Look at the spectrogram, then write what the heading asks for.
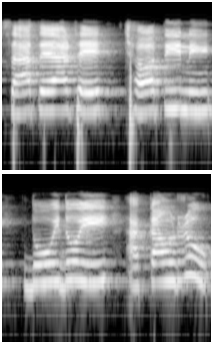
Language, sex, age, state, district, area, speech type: Odia, female, 18-30, Odisha, Dhenkanal, rural, read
